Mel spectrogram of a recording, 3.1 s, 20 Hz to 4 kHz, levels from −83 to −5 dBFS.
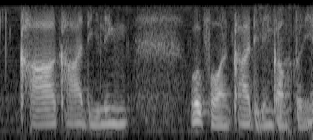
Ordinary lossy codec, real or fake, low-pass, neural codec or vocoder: none; real; 3.6 kHz; none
